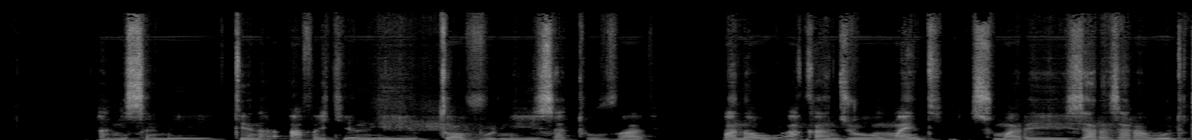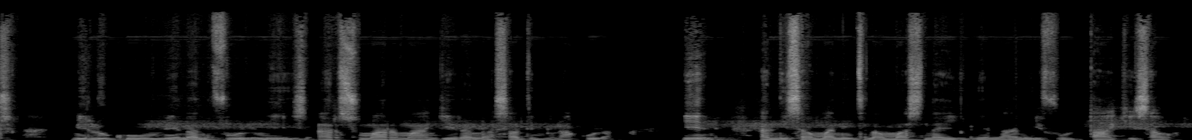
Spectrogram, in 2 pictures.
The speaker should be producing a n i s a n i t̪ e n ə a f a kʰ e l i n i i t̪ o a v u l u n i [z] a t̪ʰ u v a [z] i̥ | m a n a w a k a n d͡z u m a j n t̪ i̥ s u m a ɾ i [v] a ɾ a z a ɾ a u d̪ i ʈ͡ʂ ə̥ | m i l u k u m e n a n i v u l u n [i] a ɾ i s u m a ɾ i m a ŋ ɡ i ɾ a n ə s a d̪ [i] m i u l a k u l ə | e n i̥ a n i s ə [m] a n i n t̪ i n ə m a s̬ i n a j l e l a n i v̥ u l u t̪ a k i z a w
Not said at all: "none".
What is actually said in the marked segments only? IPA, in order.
z, v, z, i, i, m

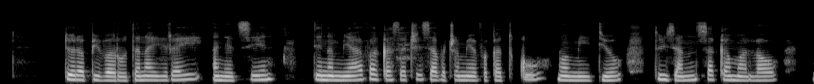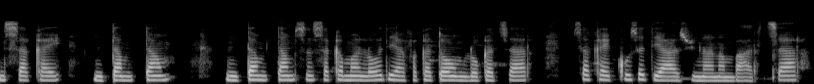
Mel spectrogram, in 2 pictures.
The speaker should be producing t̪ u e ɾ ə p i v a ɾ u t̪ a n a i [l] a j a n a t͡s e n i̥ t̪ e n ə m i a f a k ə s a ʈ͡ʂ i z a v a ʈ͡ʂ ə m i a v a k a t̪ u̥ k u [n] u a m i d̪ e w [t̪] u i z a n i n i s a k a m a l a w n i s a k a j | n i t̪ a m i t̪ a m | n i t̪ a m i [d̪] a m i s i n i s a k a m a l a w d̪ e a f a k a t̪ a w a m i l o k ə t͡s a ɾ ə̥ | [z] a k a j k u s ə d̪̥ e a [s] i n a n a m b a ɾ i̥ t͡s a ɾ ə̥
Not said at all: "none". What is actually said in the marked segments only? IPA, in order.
ɾ, n, t̪, t̪, s, z

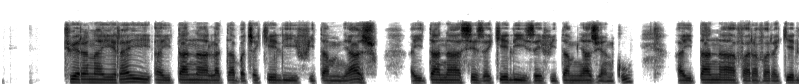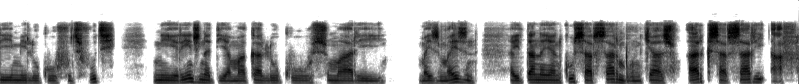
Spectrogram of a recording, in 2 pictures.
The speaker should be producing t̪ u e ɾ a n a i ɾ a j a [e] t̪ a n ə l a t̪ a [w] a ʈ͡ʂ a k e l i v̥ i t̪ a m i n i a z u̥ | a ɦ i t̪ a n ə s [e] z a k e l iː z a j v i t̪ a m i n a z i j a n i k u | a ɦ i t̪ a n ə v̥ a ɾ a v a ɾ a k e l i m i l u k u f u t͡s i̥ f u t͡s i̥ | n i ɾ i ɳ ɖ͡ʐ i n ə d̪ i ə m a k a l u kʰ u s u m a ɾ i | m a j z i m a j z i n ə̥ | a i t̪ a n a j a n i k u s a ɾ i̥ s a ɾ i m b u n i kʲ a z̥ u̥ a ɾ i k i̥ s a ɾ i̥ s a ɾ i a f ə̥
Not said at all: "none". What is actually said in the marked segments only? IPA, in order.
i, b, e

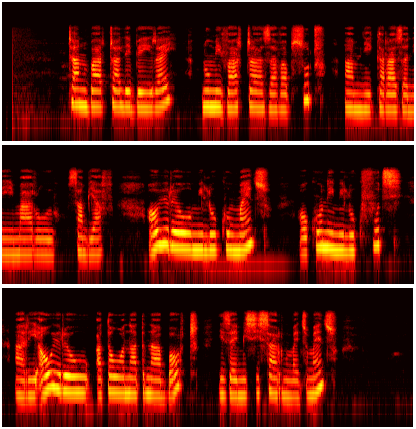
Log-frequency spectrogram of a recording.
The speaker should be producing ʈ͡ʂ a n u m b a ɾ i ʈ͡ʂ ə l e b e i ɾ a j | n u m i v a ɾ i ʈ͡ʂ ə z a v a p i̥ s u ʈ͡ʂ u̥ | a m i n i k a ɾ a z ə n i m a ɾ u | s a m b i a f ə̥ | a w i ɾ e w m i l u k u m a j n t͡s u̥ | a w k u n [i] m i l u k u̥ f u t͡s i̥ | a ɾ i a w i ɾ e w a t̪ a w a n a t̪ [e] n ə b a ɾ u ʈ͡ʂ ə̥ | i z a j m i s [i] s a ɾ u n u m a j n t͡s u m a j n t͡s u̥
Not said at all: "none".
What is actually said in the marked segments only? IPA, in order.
i, i, i

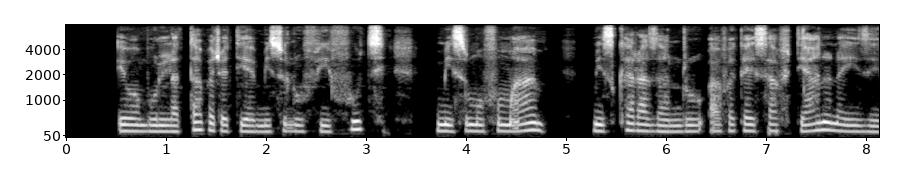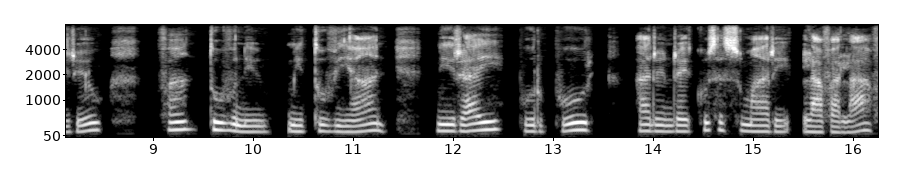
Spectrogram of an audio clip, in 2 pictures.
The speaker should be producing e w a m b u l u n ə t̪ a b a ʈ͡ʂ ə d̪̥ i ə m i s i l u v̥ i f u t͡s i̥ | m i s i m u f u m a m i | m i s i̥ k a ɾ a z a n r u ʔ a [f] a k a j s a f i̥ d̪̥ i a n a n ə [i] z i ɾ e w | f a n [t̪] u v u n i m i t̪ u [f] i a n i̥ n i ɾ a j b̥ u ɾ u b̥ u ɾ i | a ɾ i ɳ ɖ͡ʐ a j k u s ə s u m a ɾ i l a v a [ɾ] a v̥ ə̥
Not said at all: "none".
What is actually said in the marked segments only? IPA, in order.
f, i, t̪, v, l

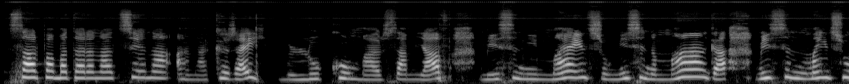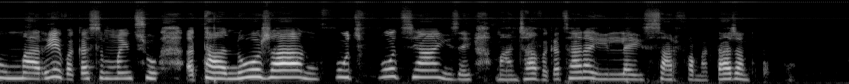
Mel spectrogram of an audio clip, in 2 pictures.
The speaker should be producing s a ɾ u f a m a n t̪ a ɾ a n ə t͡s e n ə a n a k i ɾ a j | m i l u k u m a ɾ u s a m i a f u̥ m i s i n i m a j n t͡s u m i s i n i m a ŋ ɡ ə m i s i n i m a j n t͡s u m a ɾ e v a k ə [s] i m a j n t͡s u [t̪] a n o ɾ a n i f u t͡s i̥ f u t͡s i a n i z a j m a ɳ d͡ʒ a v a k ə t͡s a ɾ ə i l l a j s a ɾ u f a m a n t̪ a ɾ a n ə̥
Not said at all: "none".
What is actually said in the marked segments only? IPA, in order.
s, t̪

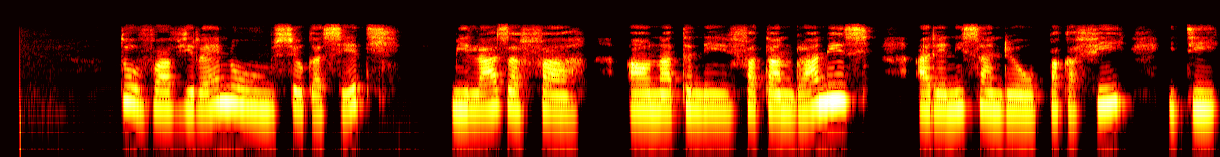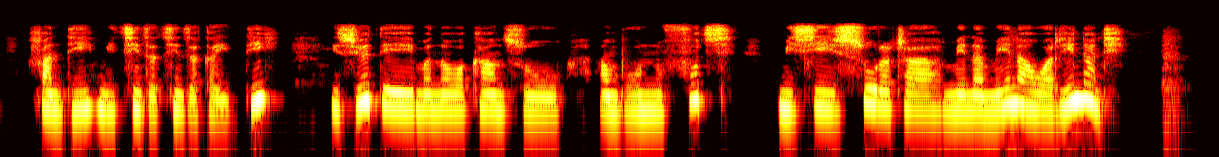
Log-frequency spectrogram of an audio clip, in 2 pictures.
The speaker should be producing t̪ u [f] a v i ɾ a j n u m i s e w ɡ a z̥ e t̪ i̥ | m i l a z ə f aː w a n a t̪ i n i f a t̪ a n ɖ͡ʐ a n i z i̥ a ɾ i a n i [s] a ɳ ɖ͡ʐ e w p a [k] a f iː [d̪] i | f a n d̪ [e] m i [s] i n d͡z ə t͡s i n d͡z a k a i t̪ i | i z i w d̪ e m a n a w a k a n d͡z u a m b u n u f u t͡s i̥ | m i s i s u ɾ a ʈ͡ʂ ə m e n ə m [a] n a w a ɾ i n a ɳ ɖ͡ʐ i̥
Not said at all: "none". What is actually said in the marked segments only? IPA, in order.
v, s, k, t̪, i, t͡s, e

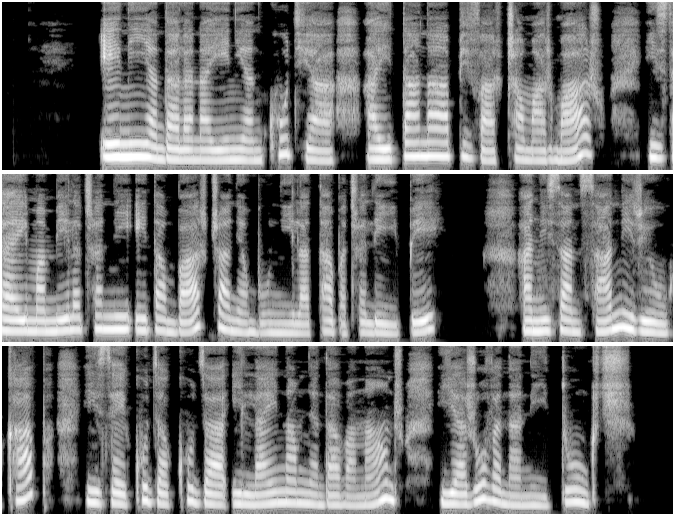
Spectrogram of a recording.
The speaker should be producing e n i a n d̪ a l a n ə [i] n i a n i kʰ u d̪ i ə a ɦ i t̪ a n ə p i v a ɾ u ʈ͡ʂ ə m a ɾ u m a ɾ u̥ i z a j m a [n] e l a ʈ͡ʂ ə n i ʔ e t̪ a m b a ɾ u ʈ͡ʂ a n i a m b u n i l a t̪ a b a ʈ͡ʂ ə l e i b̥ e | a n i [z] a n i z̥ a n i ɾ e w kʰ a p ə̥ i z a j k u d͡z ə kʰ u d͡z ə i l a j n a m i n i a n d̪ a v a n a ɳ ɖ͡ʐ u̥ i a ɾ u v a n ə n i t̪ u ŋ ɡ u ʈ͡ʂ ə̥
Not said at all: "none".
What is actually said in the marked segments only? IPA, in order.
e, m, s

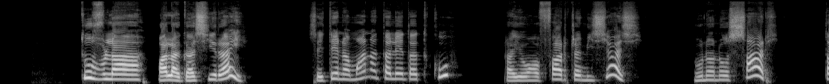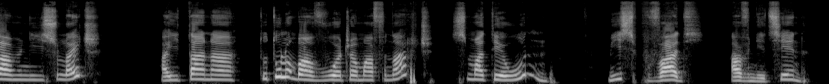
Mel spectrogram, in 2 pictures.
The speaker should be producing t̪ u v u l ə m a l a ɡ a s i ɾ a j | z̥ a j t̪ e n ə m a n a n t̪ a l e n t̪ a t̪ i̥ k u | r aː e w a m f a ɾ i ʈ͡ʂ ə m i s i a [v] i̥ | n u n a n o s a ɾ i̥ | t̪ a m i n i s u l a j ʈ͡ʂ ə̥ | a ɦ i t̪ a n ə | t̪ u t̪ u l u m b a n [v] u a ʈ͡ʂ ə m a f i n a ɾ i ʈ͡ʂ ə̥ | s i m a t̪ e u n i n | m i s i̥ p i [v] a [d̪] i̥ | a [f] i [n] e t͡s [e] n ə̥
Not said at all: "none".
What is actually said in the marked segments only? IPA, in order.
z, v, v, d̪, v, n, e

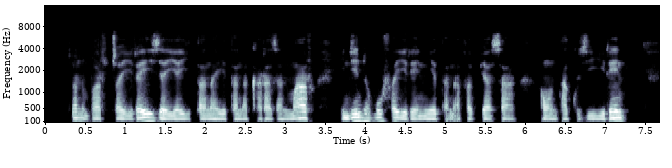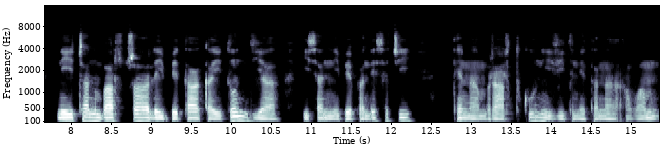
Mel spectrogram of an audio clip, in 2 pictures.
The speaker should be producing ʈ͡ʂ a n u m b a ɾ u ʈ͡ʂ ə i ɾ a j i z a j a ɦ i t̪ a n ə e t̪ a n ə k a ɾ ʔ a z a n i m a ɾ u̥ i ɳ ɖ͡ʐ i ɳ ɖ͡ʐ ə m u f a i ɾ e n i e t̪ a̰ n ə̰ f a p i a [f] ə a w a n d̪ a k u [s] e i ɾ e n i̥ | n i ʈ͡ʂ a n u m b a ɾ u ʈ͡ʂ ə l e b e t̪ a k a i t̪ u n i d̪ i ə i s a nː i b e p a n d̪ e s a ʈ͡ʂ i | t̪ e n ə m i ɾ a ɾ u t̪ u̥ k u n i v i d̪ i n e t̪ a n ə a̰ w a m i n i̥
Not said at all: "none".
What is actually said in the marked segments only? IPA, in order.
s, z

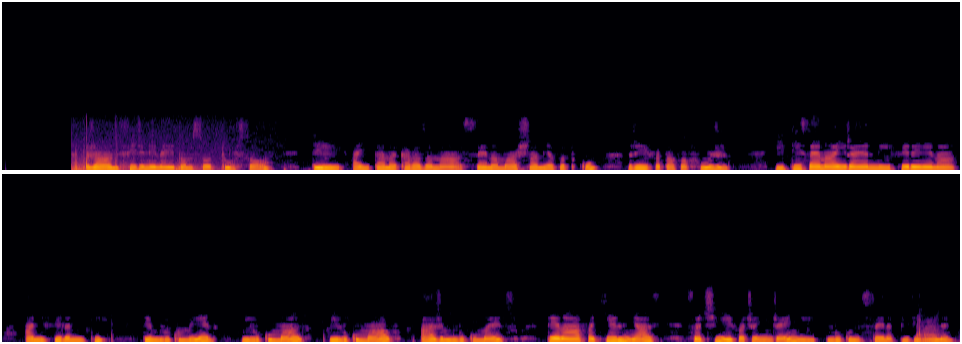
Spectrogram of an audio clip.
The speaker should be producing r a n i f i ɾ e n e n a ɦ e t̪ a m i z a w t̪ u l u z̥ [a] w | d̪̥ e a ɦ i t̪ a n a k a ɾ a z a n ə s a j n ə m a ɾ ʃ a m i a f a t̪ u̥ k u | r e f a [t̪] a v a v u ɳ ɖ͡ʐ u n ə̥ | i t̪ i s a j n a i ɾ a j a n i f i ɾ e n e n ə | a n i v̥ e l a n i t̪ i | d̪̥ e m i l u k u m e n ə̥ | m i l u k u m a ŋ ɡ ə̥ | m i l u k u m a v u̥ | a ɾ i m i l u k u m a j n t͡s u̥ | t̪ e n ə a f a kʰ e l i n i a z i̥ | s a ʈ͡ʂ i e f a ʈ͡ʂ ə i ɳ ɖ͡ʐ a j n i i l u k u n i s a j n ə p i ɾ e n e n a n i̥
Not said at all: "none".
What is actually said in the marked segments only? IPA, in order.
a, t̪

